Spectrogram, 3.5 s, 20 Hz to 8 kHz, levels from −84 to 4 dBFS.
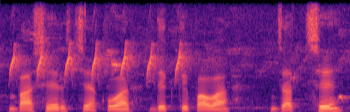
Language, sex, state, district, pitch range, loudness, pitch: Bengali, male, West Bengal, Cooch Behar, 120-140 Hz, -18 LUFS, 130 Hz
